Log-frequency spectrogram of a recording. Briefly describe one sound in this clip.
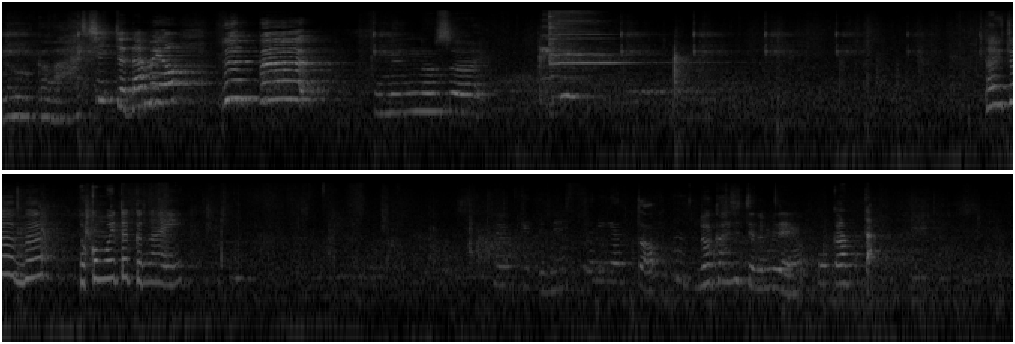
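Young girls talk and squeal excitedly nearby.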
